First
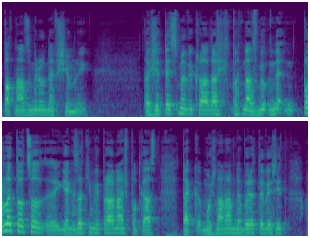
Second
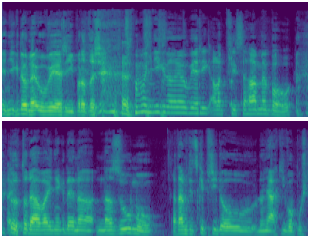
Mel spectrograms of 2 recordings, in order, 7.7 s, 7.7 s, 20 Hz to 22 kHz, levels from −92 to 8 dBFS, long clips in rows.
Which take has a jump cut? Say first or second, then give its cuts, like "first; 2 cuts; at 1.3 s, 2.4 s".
second; 2 cuts; at 3.9 s, 5.9 s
